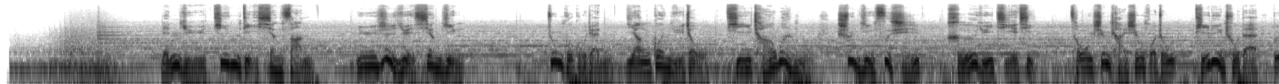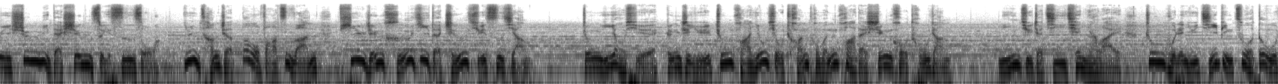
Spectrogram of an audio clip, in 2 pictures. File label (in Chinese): 纪录片, 大气; 传承国粹中医; 共享健康生活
